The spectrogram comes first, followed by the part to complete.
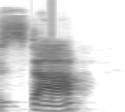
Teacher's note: when we do stop that's going to be non-aspirated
